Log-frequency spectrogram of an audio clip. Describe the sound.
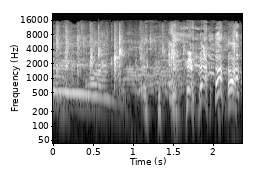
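A few voices cheer together in a brief, enthusiastic burst: a drawn-out falling whoop that breaks into quick, bouncy shouts of encouragement, lively and fairly loud throughout.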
